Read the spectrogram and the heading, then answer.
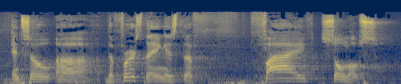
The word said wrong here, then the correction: sola: Am I saying that right? Solos? Sola. Sola. The five solas.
